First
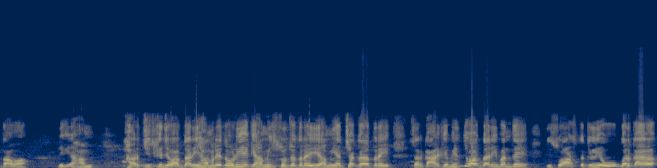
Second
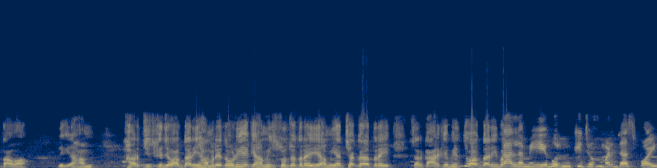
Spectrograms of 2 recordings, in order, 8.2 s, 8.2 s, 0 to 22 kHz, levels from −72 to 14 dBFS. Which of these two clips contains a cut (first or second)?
second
